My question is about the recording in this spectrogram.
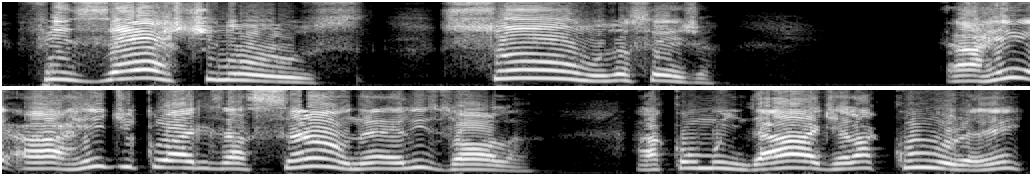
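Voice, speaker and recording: A man's voice: high-pitched, lively intonation, slow, dry recording. A man, a priest giving a chatty radio sermon with advice, often adding little tags and calling listeners dear. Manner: chatty, fond tags like "né" and "queridos". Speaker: priest and radio show host. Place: radio studio.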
